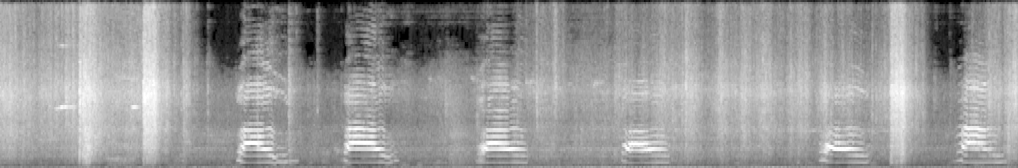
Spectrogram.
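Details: Kitten, a domestic cat, giving a series of short, high, slightly rising meows, about seven spaced one to two seconds apart, with low background rumble and a couple of sharp knocks.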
